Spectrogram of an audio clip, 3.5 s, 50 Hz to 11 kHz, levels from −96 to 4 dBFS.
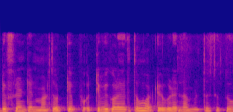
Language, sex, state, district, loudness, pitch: Kannada, female, Karnataka, Belgaum, -31 LUFS, 175 Hz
